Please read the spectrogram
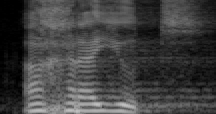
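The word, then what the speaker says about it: אחריות: Achrayut, achrayut.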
